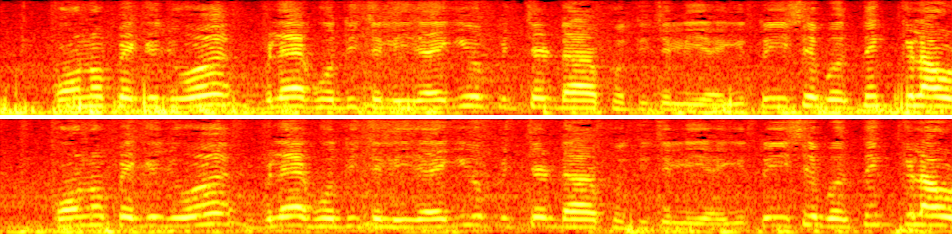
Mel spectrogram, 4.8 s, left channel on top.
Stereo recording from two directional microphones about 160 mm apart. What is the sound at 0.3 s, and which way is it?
A man's voice, 40° left (ahead or behind).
